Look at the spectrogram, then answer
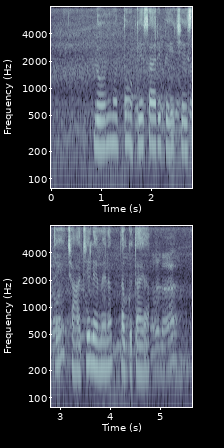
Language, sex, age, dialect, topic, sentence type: Telugu, female, 18-24, Utterandhra, banking, question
